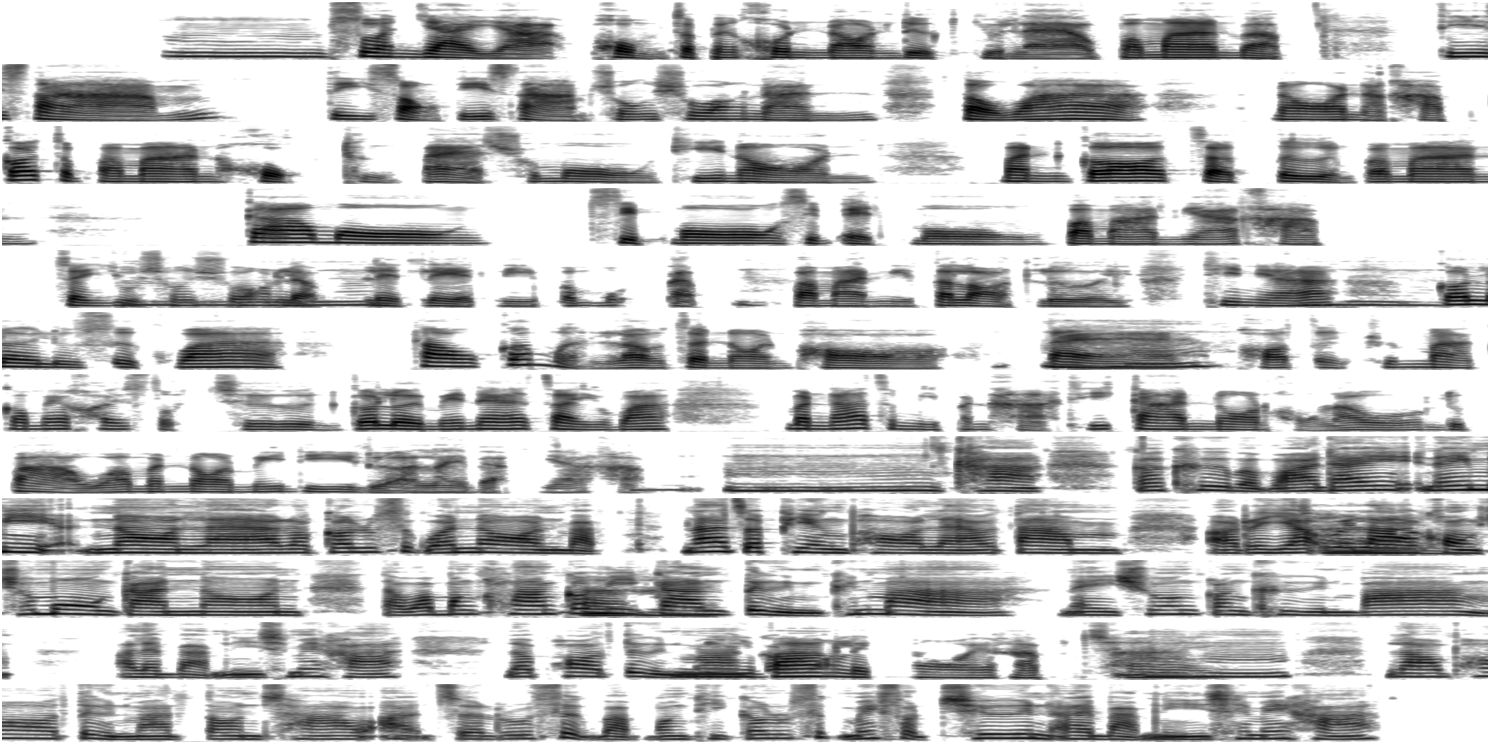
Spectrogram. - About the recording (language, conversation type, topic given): Thai, advice, ทำไมตื่นมาไม่สดชื่นทั้งที่นอนพอ?
- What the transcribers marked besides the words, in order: "ญ่อะ" said as "หยะ"; "แบบ" said as "แหลบ"; other noise; tapping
